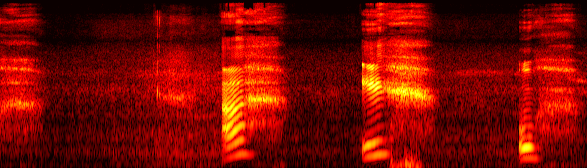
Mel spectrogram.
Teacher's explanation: حمزہ پیش ح اوہ، اح اح اوہ. ہلکی سی جو سانس کی آواز ہے، جو حلق کے وسط میں سے جب ہم ح ادا کریں گے تو یہ آنی چاہیے، ٹھیک ہے. اس کو ہا نہیں پڑھنا.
